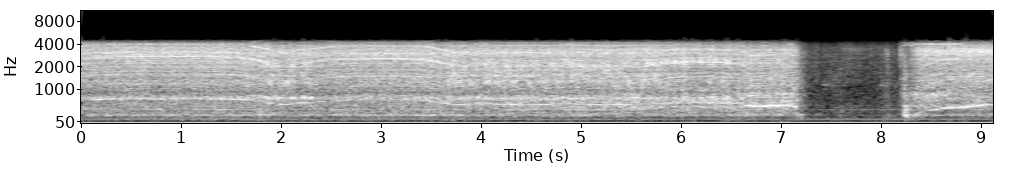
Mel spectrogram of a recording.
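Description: Ryobi 18V cordless drill boring a screw pilot hole into a wooden frame, its motor whine wavering up and down in pitch. It stops about seven seconds in and starts again a second later.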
